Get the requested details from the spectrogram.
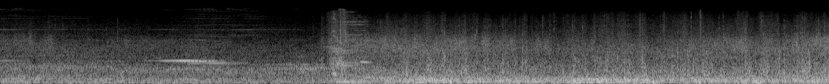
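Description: Wind rushes steadily past during a fast fall.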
